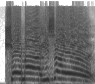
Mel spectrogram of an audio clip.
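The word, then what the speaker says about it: שְׁמַע יִשְׂרָאֵל: 쉐마 이스라엘 이렇게 히브리어로 발음해서 이게 쉐마 구절이라고 하는 유대인들 사이에서도 굉장히 유명한 구절입니다.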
